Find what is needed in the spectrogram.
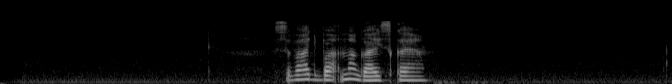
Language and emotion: Russian, neutral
